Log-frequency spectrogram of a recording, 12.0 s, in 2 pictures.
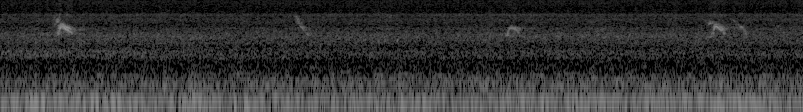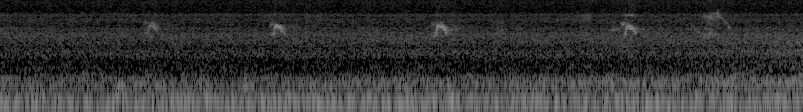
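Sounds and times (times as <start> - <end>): bird chirping: 10.6 - 11.6.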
